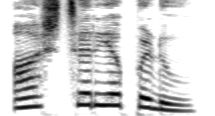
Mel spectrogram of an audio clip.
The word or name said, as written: ಆಶ್ಚರ್ಯಪಡು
